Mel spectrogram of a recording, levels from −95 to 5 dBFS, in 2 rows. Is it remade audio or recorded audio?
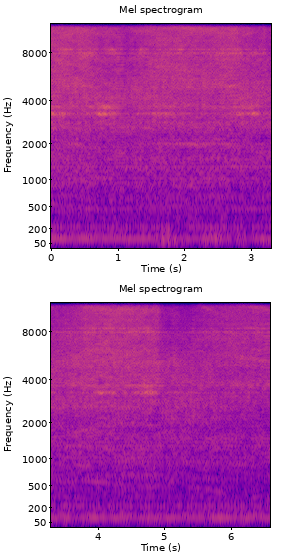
remade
